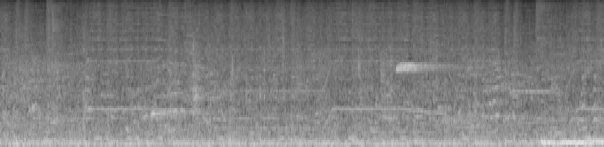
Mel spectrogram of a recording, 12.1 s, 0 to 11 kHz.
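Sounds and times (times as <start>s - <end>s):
music over sound system: 0.0s - 12.0s
referee whistle blast: 1.7s - 5.1s, 6.1s - 9.3s.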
